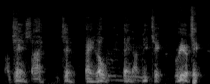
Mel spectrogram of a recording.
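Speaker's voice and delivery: a hint of his friend's way of talking; Roscoe. Retelling what the driver said in the car, lightly imitated. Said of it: "Roscoe talk like this".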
